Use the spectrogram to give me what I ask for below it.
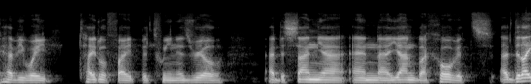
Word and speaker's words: Adesanya: um the the the the real and authentic way to say his name is adesonya i've asked him on air and all that however everyone has remained uh with with uh with arizonia and funny you bring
